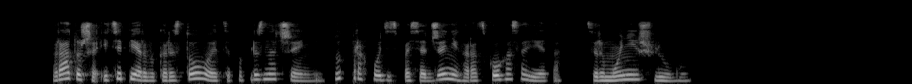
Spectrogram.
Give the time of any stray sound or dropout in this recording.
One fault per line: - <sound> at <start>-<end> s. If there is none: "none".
none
